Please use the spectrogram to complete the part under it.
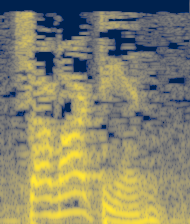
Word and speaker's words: Sarmatian: Sarmatian is pronounced like carnation.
